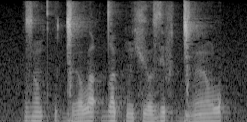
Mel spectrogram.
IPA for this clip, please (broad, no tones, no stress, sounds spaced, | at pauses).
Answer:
z ɔ̃ kʷʰ ə ɡ͡ǀ œ lˠ e ʔ dˤ ʊ kʷ ĩ xʲ ɔ z ɪ f ɡ͡ǀ œ̃ lˠ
